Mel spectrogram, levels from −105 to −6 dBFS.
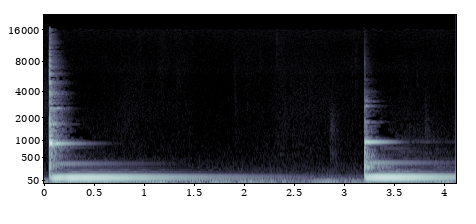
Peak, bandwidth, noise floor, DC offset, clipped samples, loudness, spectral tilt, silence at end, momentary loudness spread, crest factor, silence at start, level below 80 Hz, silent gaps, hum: -8 dBFS; 13 kHz; -58 dBFS; under 0.1%; under 0.1%; -30 LUFS; -5 dB/octave; 0 s; 19 LU; 22 dB; 0.05 s; -50 dBFS; none; none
